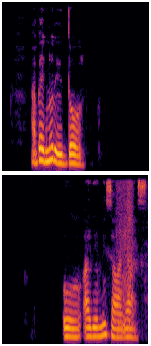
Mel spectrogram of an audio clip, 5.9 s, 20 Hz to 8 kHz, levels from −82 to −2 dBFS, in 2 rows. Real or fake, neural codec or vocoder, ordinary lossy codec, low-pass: real; none; none; 7.2 kHz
